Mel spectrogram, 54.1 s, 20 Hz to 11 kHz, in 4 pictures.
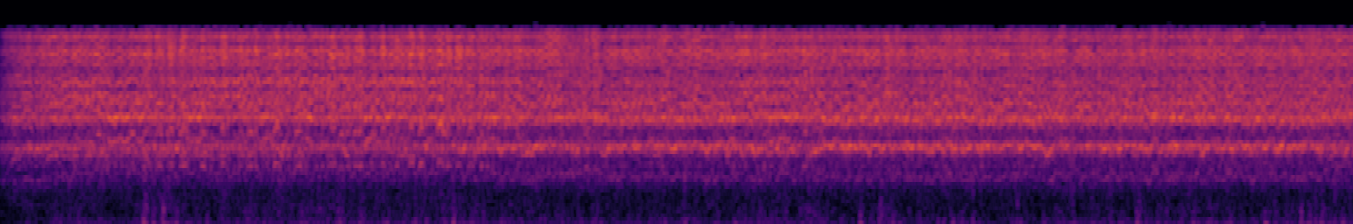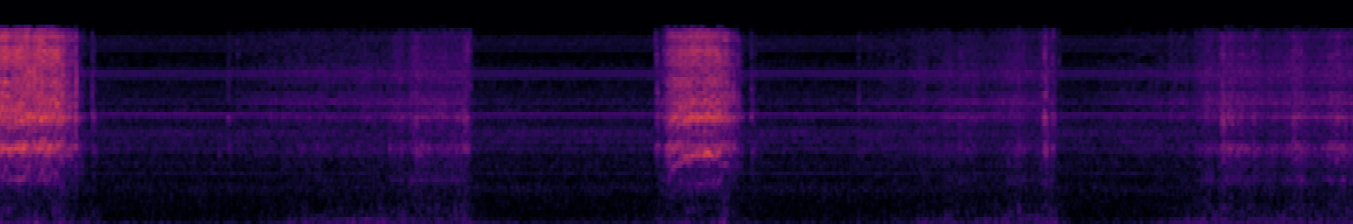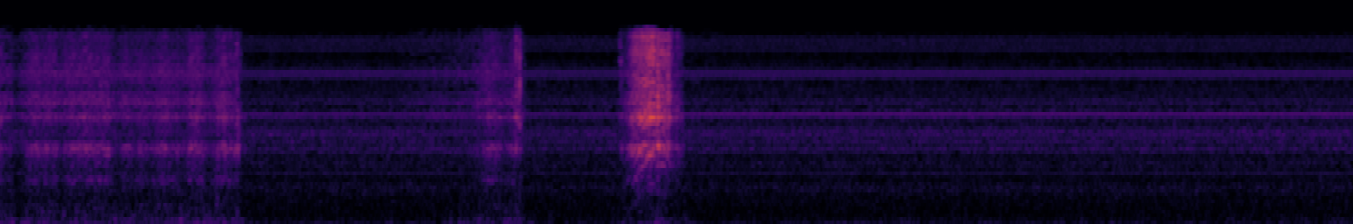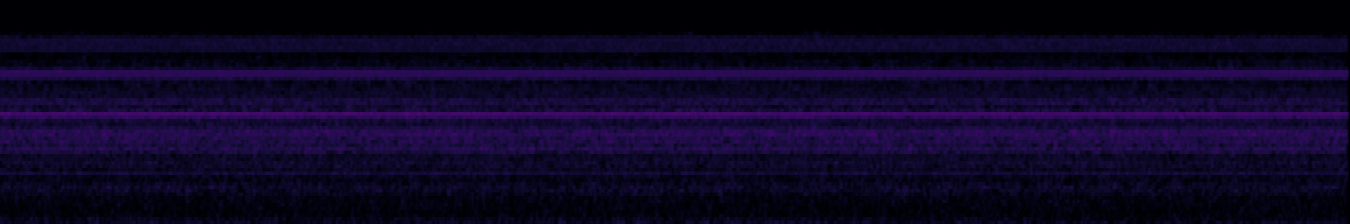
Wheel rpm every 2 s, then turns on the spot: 130, 160, 160, 160, 160, 160, 160, 30, 20, 0, 40, 10, 10, 30, 10, 0, 10, 10, 0, 0, 0, 0, 0, 0, 0, 0, 0.
16-18 24-30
